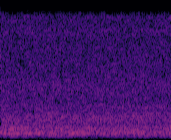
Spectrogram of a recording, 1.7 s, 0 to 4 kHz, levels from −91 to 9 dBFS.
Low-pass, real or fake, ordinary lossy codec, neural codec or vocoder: 3.6 kHz; real; none; none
